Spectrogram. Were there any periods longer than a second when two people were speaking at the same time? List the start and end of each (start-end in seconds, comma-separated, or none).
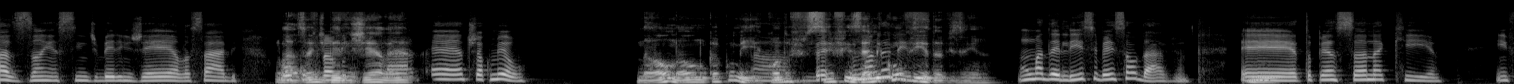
2.8-4.2, 7.5-9.5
